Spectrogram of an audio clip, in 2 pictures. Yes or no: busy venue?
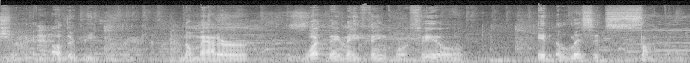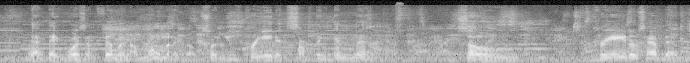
yes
